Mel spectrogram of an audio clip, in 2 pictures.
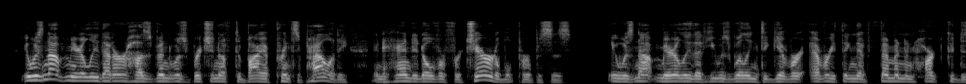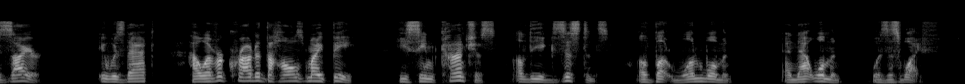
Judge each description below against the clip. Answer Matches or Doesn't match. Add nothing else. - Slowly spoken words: Doesn't match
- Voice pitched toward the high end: Doesn't match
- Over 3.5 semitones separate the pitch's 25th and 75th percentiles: Doesn't match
